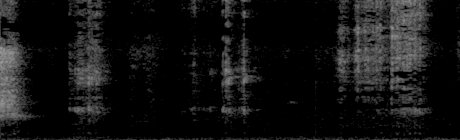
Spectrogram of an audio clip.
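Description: Steel fabric scissors cutting through velvet along a seam in several short, faint snips.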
